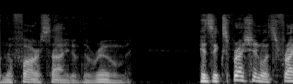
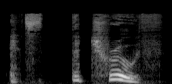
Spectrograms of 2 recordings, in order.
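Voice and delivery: slow, higher and strained; 9 semitones higher, 4 dB louder, much slower than usual. Acted. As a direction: force it out under pressure. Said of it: "Ross managed".

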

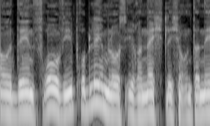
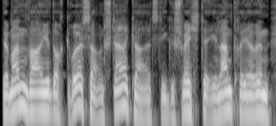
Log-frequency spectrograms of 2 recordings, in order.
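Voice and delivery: ordinary delivery, nothing marked

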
